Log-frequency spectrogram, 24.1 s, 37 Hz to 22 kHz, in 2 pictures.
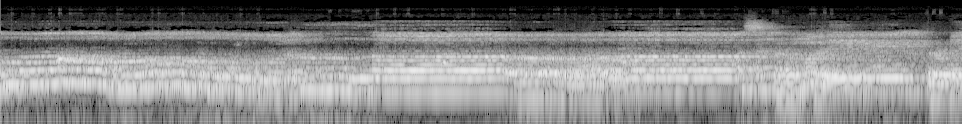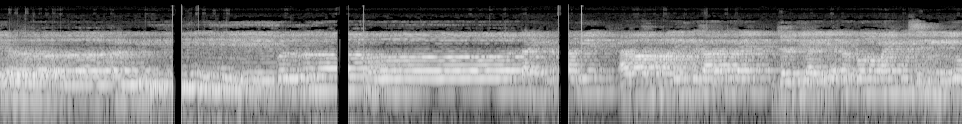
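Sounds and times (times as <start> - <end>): man singing into a microphone: 0.0 - 24.0.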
